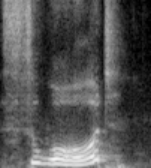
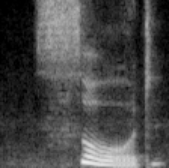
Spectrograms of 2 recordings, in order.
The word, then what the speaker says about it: sword: So you say D-E-T, basically, silent B. S-W-O-R-D, so it's not sword, but silent W, sword, sword.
